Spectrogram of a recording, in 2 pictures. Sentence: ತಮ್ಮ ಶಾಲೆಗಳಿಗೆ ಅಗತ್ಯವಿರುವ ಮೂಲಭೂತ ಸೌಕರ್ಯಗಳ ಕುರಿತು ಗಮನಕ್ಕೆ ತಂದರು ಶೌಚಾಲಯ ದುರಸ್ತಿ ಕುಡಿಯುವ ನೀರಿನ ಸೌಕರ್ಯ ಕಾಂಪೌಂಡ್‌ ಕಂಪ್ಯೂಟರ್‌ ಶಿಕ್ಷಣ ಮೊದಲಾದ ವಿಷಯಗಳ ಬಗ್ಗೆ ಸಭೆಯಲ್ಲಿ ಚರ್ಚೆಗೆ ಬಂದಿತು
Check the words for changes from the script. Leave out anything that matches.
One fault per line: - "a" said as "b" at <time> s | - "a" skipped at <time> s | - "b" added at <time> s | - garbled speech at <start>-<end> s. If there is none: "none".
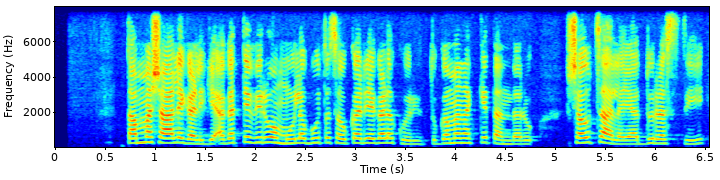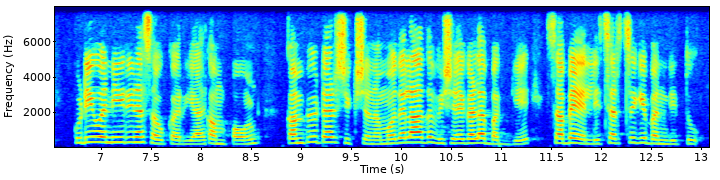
none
